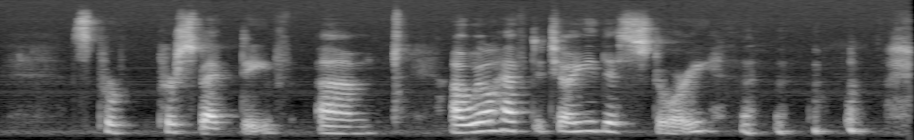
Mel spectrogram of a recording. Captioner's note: laughs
